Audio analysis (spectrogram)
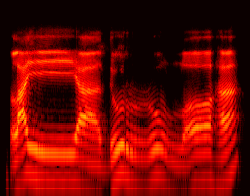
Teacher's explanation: roknya dibaca double ada tasdidnya · nun sukun bertemu dengan huruf ya. Idgham bi gunnah masuk dengan mendengung yaitu mendengung ya. Ya ditandai yaknya ada tasdidnya.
